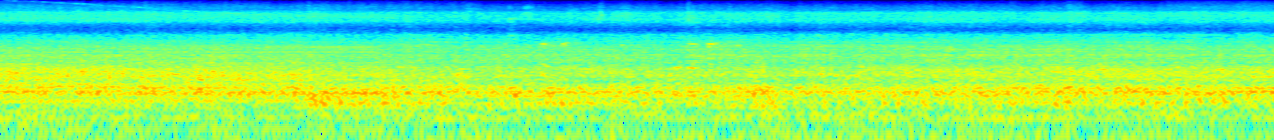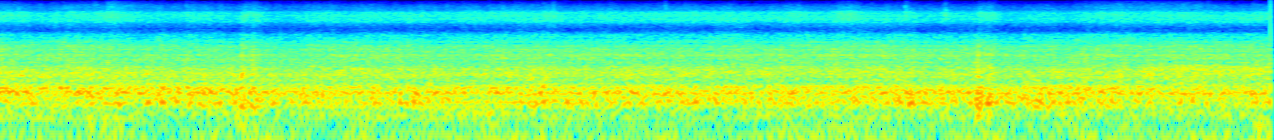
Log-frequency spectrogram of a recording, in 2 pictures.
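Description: A diesel railcar runs along the track with a steady rumble.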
